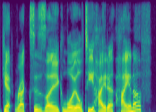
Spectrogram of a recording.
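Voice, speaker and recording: Higher-pitched man chatting, dry close sound. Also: slow, fairly bright tone, dry recording. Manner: informal storytelling, swears freely. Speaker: podcast co-host. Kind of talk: casual gaming podcast chat.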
